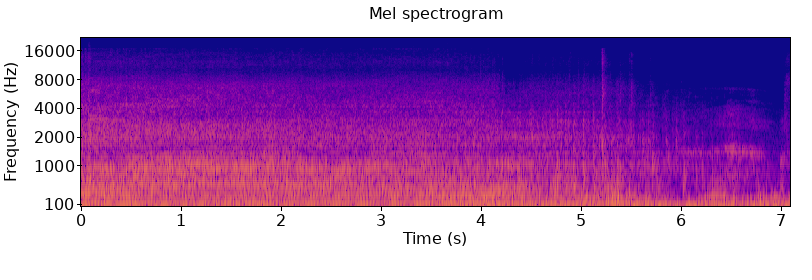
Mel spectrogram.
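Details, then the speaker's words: Billy Goat 18-inch Pluggr lawn aerator with a Honda four-stroke petrol engine, just started via fuel tap and choke: a low, even putter that settles cleanly with no misses or knocks, running well. "It's a Honda motor, so you'd hope it runs, and this one, in this case, runs it well."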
